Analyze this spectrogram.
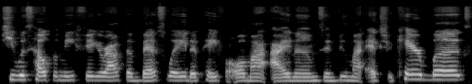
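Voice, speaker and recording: A woman with an American accent, medium pitch and ordinary pitch variation, at a fairly quick pace, with a dry, close sound and no echo. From US East Coast. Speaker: couponing vlogger, navy veteran. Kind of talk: casual livestream chat. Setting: live stream at home, late evening.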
